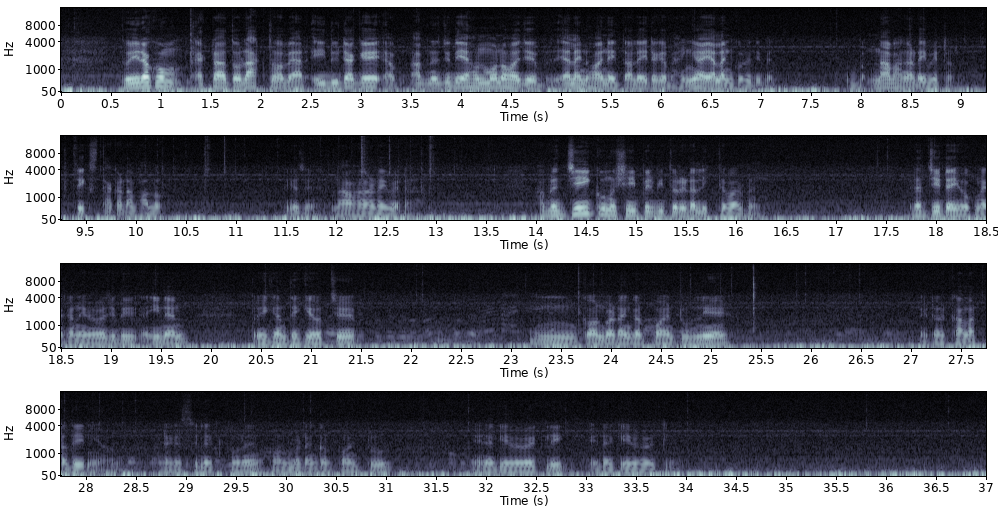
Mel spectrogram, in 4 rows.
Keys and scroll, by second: 1.2 ctrl+z, 9.0 ctrl+space, 10.0 ctrl+space, 11.0 ctrl+space.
